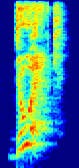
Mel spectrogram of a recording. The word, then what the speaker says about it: Douek: i have a special guest i have rich dewitt did i pronounce it right you did all right today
